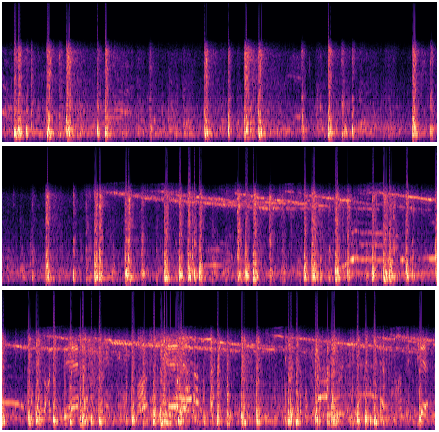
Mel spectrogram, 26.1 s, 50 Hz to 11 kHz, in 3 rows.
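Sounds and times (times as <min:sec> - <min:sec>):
fireworks bangs: 0:00.0 - 0:26.0
firework whistles falling in pitch: 0:09.6 - 0:26.0
crowd voices: 0:12.7 - 0:26.0.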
